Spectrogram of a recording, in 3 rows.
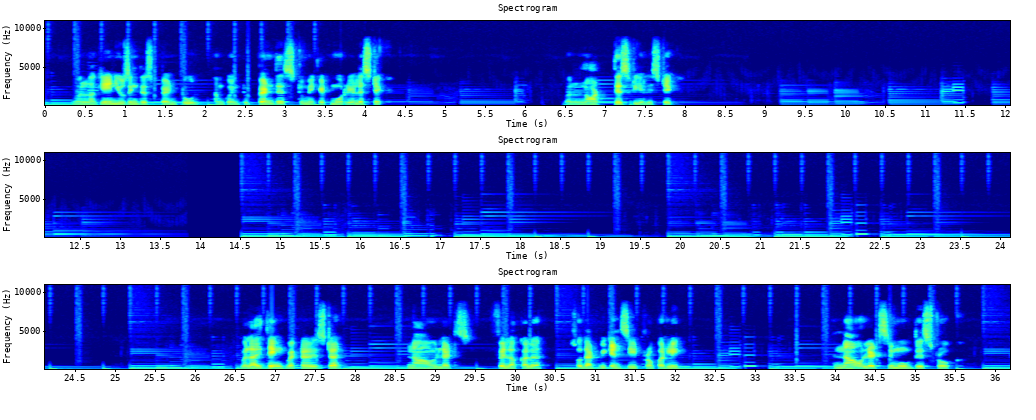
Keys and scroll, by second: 3.1 ctrl+z.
